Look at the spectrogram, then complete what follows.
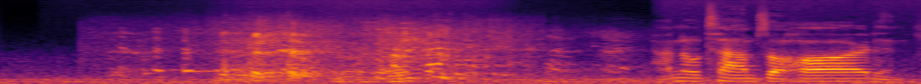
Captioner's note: audience laughs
